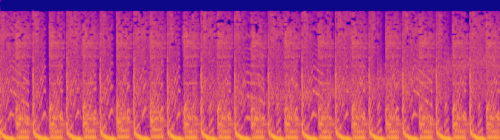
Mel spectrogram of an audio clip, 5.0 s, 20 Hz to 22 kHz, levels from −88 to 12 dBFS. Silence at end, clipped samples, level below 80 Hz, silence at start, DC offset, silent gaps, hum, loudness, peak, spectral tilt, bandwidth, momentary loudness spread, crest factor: 0 s; under 0.1%; -18 dBFS; 0 s; under 0.1%; none; none; -11 LUFS; 0 dBFS; -4.5 dB/octave; 16 kHz; 1 LU; 10 dB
